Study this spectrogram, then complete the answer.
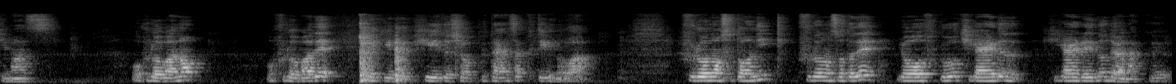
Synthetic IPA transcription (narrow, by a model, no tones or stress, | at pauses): imasɨ̥ | oɸɯ̟ɾo̞bano̞ː | ɸɯ̟ɾo̞bad̪e̞pekʲiɾɯçʲiːd̪oɕo̞kːɯ̟̥t̪aisakɯ̟̥t̪ːejɯ̟no̞̰βa̰ | ɸɯ̟ɾo̞nosot̪oɲ̟iɸɯ̟ɾo̞no̞so̞t̪o̞d̪e̞jo̞ːɸɯ̥kɯ̟o̞kʲiɡaeɾɯ | kʲiɡaeɾeɾɯ̟no̞d̪e̞βanakɯ̟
